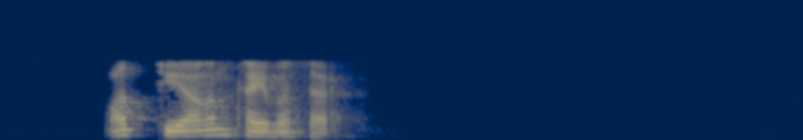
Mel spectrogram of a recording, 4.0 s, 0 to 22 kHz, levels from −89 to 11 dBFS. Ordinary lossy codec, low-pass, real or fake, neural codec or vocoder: AAC, 24 kbps; 3.6 kHz; fake; autoencoder, 48 kHz, 32 numbers a frame, DAC-VAE, trained on Japanese speech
